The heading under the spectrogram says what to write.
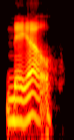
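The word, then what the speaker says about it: Néel: No, it's spelled N E E L, but there's an accent on the first E. Nael.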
